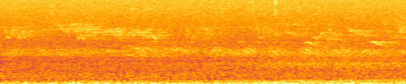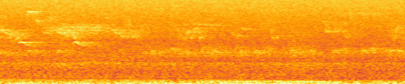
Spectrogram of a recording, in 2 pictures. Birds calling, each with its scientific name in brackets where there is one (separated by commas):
Black-capped Chickadee (Poecile atricapillus), Veery (Catharus fuscescens), American Crow (Corvus brachyrhynchos), Northern Cardinal (Cardinalis cardinalis)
